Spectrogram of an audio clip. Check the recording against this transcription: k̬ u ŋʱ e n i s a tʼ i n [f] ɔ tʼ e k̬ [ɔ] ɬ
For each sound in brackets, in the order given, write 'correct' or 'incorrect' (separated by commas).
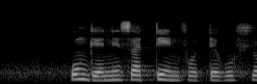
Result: correct, incorrect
